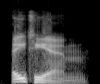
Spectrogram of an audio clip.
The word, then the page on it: atm: British English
